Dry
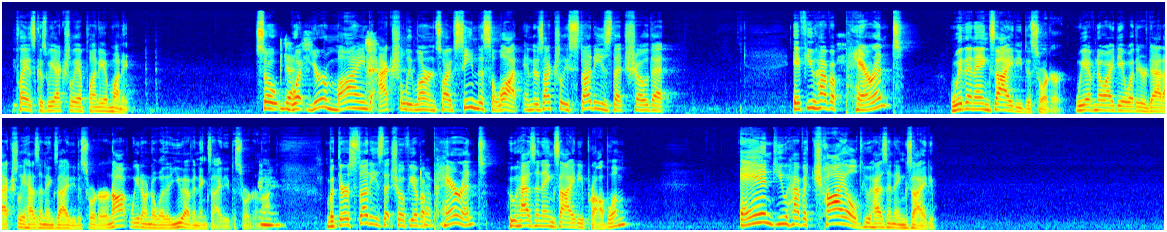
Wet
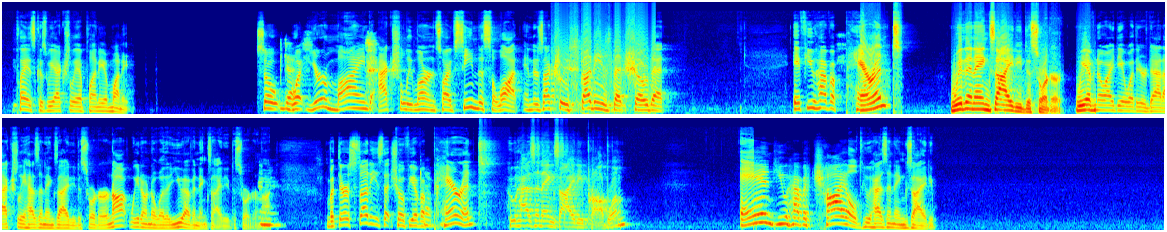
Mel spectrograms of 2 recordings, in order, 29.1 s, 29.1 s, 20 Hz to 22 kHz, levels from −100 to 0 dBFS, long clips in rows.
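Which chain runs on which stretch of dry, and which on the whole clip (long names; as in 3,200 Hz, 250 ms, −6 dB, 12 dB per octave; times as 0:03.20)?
0:01.20–0:03.81: low-pass filter 4,500 Hz + noise gate −53 dBFS, range −22 dB
0:06.86–0:08.17: low-pass filter 2,900 Hz 24 dB per octave + low-shelf EQ 160 Hz −10.5 dB + power curve on the samples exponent 0.5
0:10.73–0:13.67: low-shelf EQ 440 Hz +6.5 dB + leveller curve on the samples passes 2
0:17.89–0:19.46: low-pass filter 8,200 Hz 24 dB per octave + low-shelf EQ 260 Hz −9 dB
0:20.50–0:22.27: downward compressor 12 to 1, threshold −29 dBFS + mid-hump overdrive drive 17 dB, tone 4,900 Hz, clips at −19 dBFS + flutter between parallel walls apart 10.2 metres, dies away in 0.35 s
0:23.93–0:25.12: low-pass filter 2,300 Hz + low-shelf EQ 180 Hz +8.5 dB + double-tracking delay 33 ms −8 dB
whole clip: no processing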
